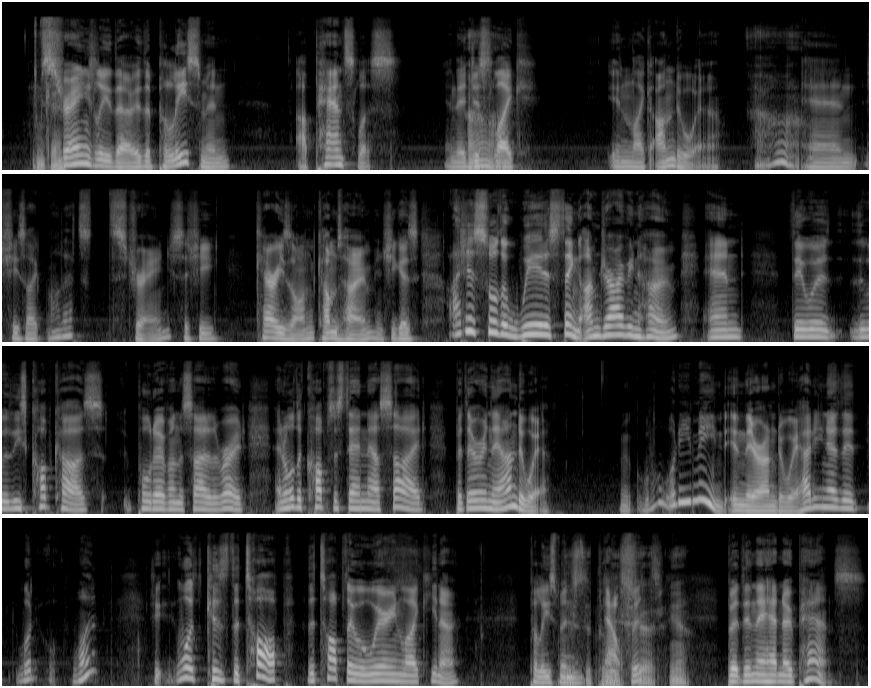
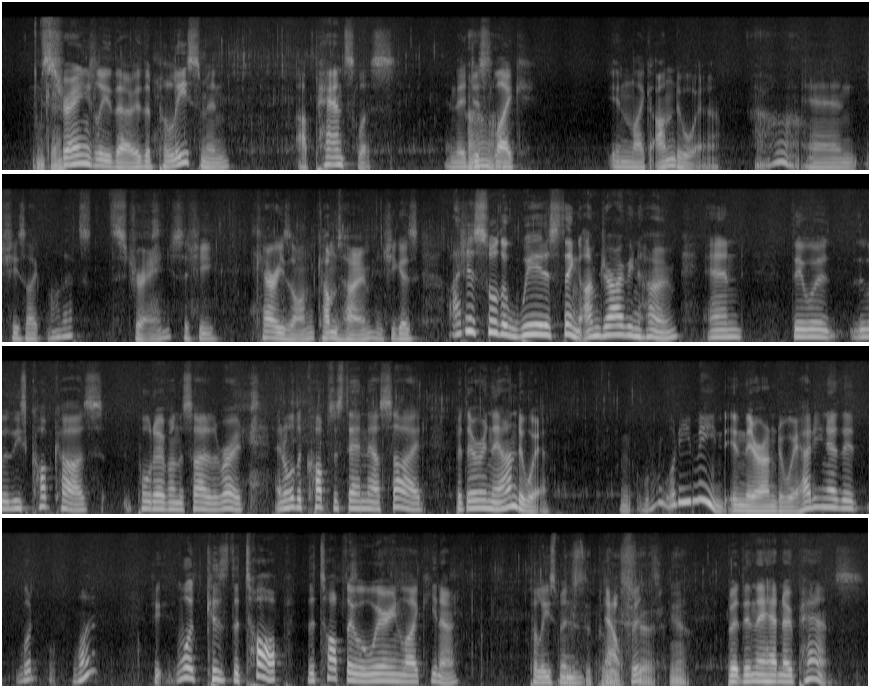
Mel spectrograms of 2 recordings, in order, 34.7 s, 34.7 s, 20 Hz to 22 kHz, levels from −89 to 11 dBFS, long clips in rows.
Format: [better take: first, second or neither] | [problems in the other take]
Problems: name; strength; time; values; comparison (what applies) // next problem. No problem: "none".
first | hiss; faint; throughout; 25 dB below the speech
